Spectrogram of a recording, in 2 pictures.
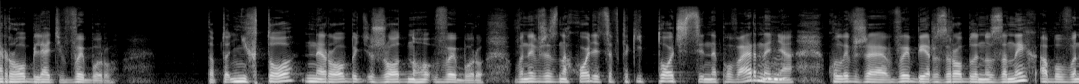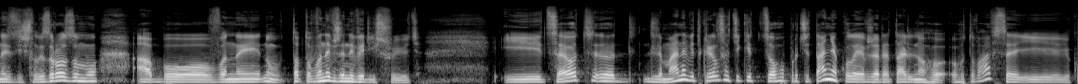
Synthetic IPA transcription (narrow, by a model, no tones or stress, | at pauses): ɾɔblʲɐtʲʋɪbɔɾʊ̰ | t̪ɔp̚t̪ɔnʲixt̪ɔnɛɾɔbɪtʲʒɔd̪nɔɦɔʋɪbɔɾʊʋɔnɪwʒɛznɐxɔdʲɐt͡sʲːɐwt̪ɐkʲijt̪ɔt͡ʃt͡sʲinɛpɔʋɛrnenʲːɐkɔlˠɪwʒɛʋɪbʲirzrɔblˠenɔzɐnɪxɐbɔʋɔnɪzʲijʃlˠɪzɾɔzʊmʊɐbɔʋɔnɪnut̪ɔp̚t̪ɔʋɔnɪwʒɛnɛʋɪɾʲiʃʊjʊtʲ | it̪sɛɔt̪d̪lʲɐmɛnɛʋʲid̪kɾɪlˠɔs̬ʲɐtʲilʲkʲɪt͡sʲɔɦɔpɾɔt͡ʃɪ̥t̪ɑnʲːɐkɔlˠɪjawʒɛɾeɐt̪ɑlʲnɔɦɦɔt̪ʊʋɑwsʲɐijɐk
